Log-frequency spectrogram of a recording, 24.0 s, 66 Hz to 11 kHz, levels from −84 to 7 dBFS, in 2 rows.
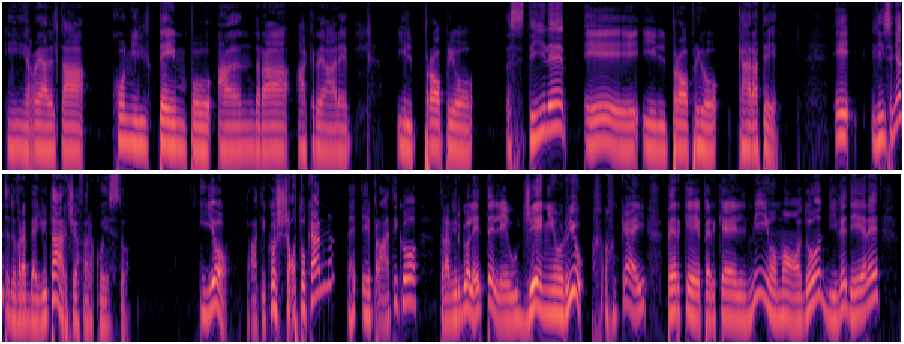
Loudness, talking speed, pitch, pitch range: -28 LUFS, 100 wpm, 140 Hz, 130-165 Hz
